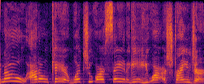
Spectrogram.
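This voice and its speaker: Very fast and loud, a woman speaks in an extremely high pitch. Her tone is animated. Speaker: entrepreneur and influencer, podcast guest. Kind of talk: casual interview conversation.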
